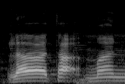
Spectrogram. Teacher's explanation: Yang pertama, nun dibaca dengan dua cara, iaitu ismam. Memuncungkan dua bibir kita dengan dengung dua harakat.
